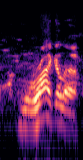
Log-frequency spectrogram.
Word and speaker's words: Rijeka: And that is actually how you pronounce it. Regular.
